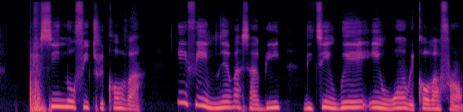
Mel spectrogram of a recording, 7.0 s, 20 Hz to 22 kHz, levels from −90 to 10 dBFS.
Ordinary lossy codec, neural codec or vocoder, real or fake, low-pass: none; autoencoder, 48 kHz, 32 numbers a frame, DAC-VAE, trained on Japanese speech; fake; none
